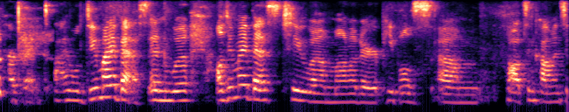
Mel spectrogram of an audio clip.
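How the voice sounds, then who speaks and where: Using an ordinary speaking voice, a woman keeps a moderate pace at a medium pitch. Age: 40s. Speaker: co-host and comment moderator. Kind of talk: live online show, casual discussion. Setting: home office, video stream.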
